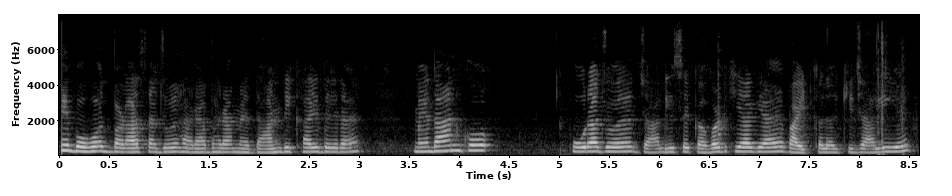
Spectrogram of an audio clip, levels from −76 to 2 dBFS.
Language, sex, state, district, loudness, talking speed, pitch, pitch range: Hindi, female, Uttar Pradesh, Gorakhpur, -24 LUFS, 195 wpm, 235 Hz, 215-250 Hz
